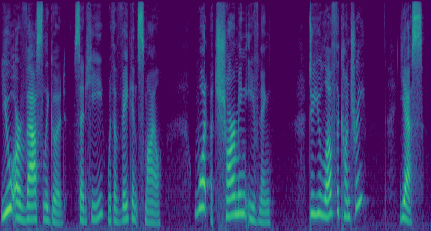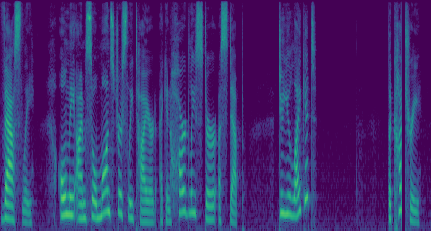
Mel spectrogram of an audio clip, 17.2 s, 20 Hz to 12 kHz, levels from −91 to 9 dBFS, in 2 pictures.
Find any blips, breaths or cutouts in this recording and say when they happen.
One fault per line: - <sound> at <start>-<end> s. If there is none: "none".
- dropout at 16.7-16.7 s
